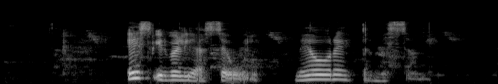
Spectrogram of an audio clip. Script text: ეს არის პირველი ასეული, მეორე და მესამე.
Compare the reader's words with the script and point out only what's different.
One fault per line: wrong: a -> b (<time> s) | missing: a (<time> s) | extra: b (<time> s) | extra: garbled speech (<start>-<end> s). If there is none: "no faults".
missing: არის (1.5 s)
